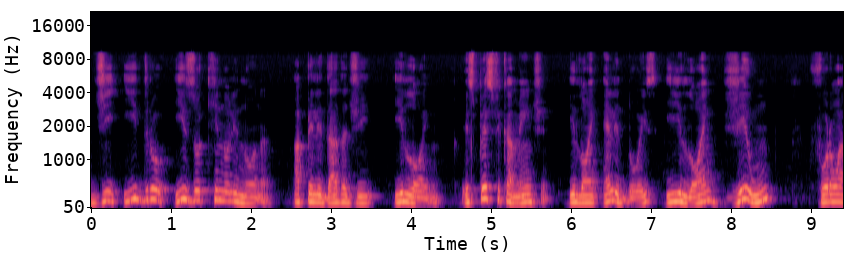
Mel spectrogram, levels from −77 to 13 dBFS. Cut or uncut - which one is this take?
cut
